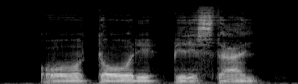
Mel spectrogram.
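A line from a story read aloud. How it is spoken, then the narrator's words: Angry mocking mimicry. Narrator (Russian): Сердито передразнил ее Торрен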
